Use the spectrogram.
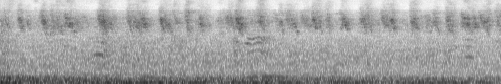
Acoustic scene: park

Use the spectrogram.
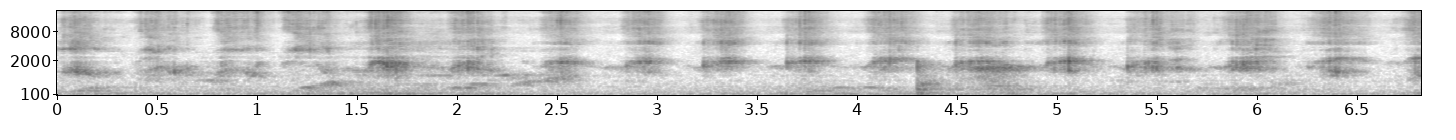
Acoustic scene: restroom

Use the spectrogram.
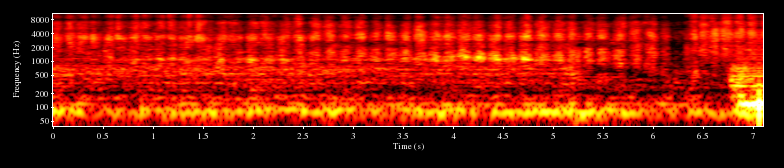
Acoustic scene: restroom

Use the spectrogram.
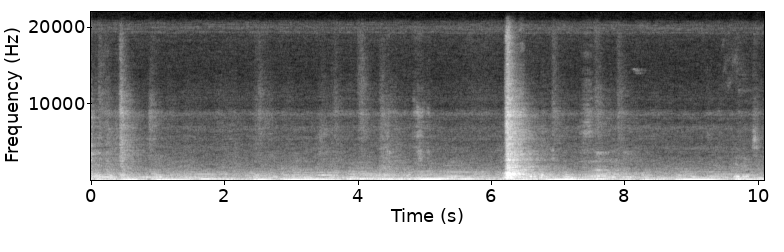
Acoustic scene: cafe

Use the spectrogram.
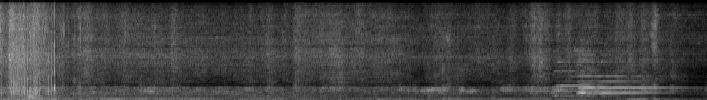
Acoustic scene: elevator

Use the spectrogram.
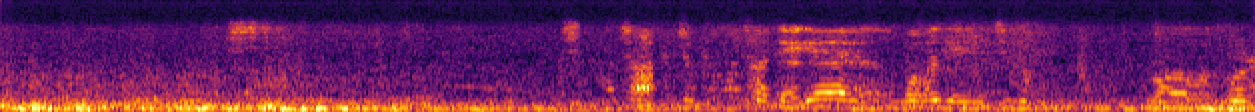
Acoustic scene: car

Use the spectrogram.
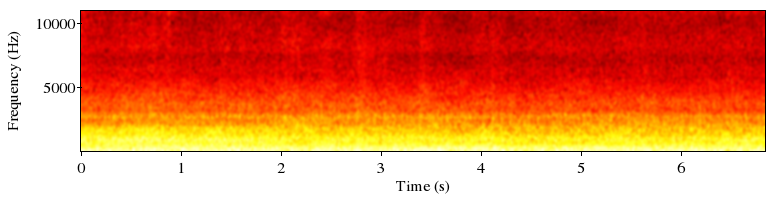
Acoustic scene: residential area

